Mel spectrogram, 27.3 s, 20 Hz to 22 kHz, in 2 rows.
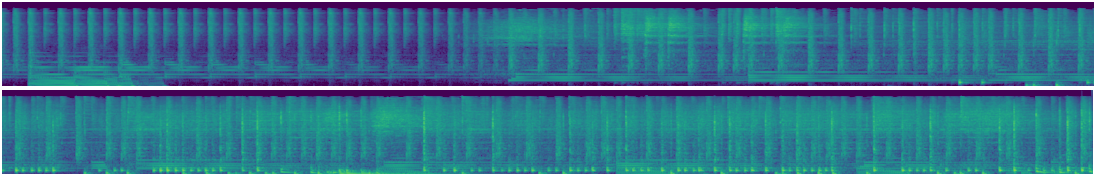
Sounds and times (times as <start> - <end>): Drum: 0.0 - 27.2
Drum kit: 0.0 - 27.2.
